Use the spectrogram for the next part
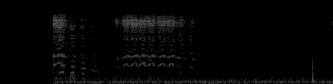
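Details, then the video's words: Domestic goat from a herd bleating while wanting grain: a drawn-out wavering bleat with a quavering harmonic stack, lasting about one and a half seconds, followed by quieter background noise. "Talking herd of goats"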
